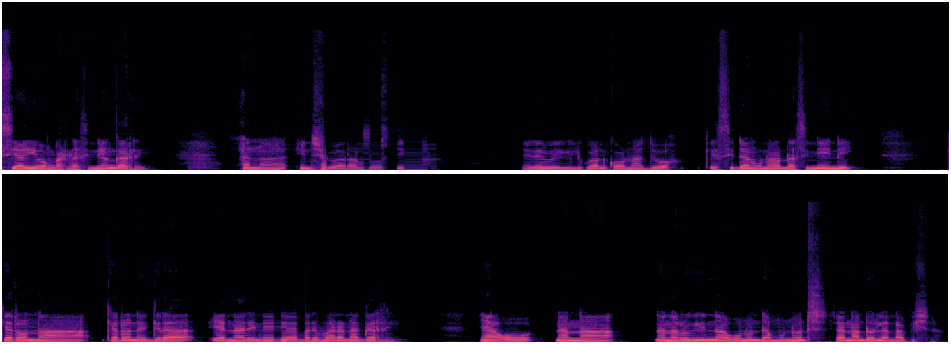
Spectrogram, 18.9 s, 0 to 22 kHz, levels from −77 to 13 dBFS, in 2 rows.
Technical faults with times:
3.47-4.82 robotic sound from repeated short buffers
12.04-12.51 robotic sound from repeated short buffers

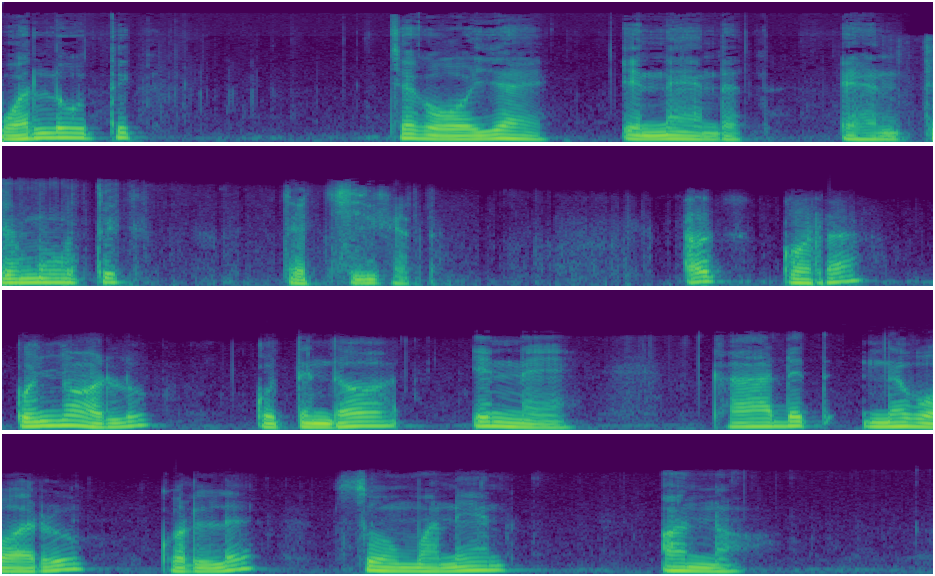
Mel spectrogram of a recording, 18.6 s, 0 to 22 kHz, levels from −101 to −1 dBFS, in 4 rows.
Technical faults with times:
4.41-18.62 call bitrate drop

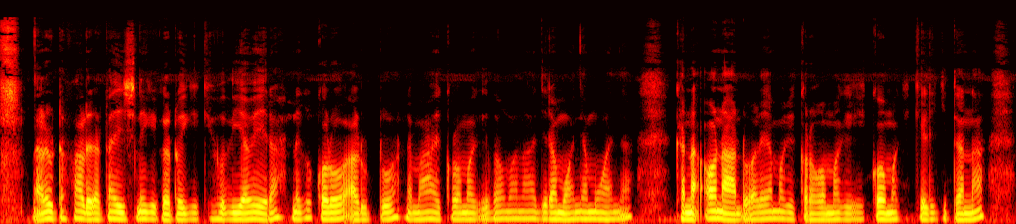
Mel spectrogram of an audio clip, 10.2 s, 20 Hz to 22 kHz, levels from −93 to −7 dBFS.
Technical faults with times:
none

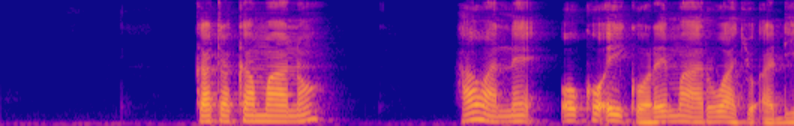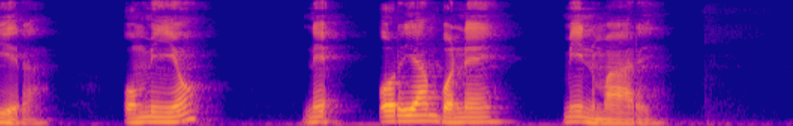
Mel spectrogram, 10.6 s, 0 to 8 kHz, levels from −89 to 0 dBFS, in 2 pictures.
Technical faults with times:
none

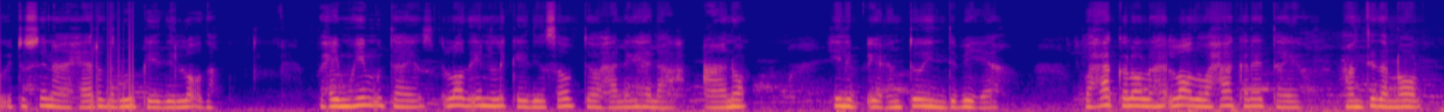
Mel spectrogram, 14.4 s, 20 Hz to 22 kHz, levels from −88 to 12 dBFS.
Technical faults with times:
0.91-1.32 processor overload crackle
4.44-14.45 adaptive stream at a lower bitrate

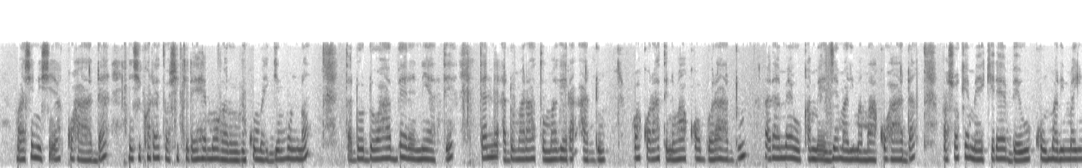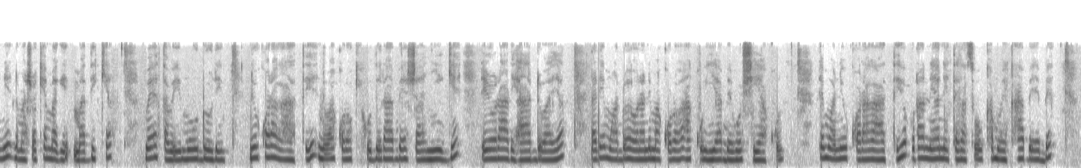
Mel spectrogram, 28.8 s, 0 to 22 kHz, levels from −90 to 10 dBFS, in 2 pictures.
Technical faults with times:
0.00-28.85 gain pumping

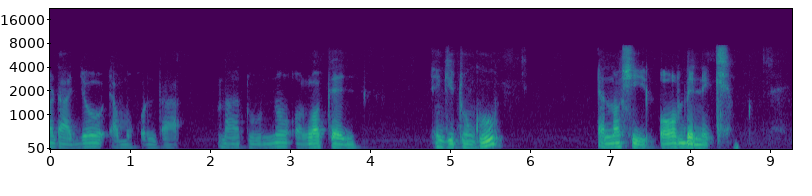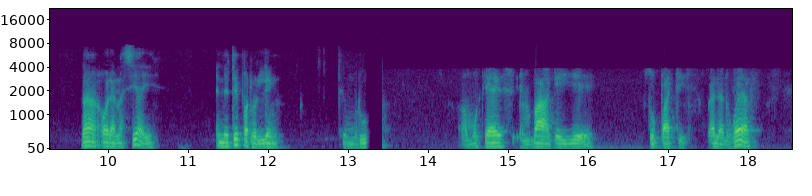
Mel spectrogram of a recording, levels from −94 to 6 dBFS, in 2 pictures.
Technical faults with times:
3.24 microphone volume stepped up
7.98 microphone volume stepped up
13.22-13.44 handover gap
13.44-18.55 fallback to narrowband

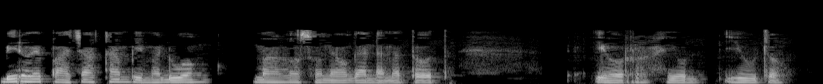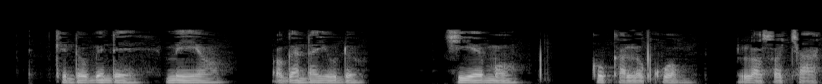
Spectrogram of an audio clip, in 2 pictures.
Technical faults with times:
0.00-16.46 MP3 compression

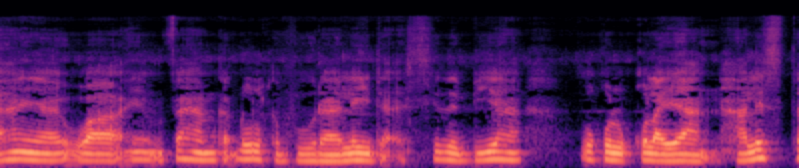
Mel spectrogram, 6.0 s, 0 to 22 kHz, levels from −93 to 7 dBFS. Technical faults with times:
0.00-6.00 low-delay AAC compression

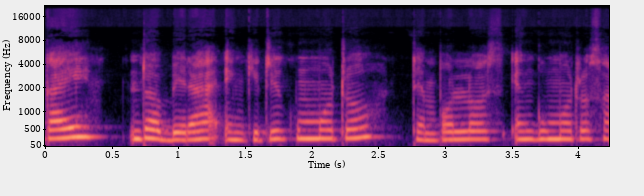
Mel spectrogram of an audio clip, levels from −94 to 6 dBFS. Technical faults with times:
none

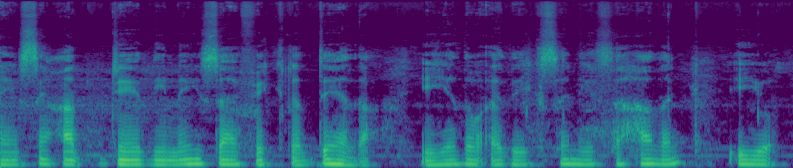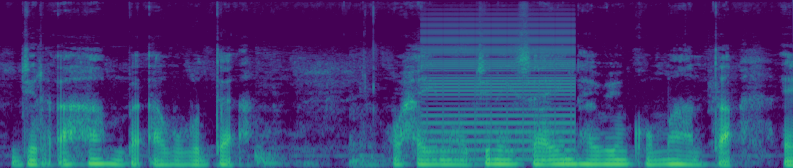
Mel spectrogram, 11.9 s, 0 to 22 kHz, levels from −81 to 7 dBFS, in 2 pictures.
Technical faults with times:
9.10-10.26 GSM phone buzz

